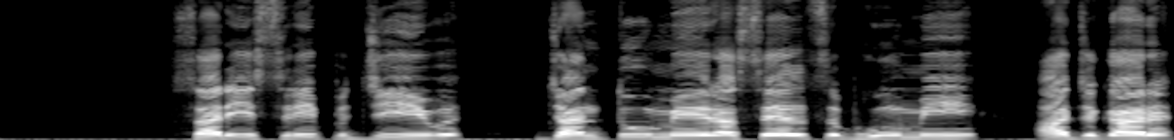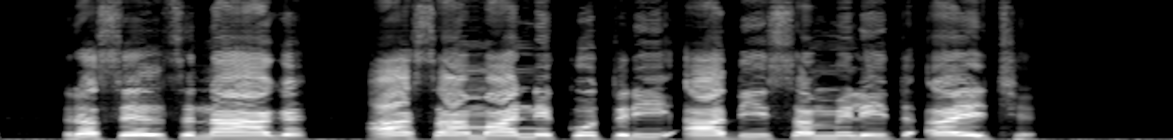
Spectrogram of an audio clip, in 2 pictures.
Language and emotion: Maithili, neutral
